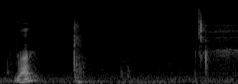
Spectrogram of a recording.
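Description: Quiet room tone after a single spoken word, with a sharp short click near the end.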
